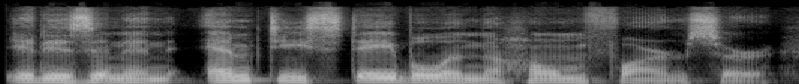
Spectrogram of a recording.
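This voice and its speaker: A man's voice: mid-range voice, very animated, fairly quick, mellow, dry recording, studio quality, voice pushed up, close to an everyday voice. A man voicing a plain, earnest country gamekeeper who speaks respectfully to his master, for an audiobook. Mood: deferential, earnest. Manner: respectful, plain-spoken servant. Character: deferential rustic English head gamekeeper, plain and earnest. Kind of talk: audiobook character voice.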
